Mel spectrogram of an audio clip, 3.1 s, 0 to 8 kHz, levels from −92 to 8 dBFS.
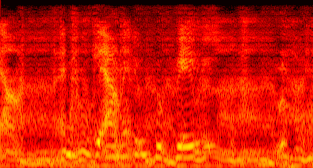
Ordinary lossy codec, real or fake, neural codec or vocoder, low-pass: none; fake; codec, 16 kHz, 0.5 kbps, FreqCodec, larger model; 7.2 kHz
